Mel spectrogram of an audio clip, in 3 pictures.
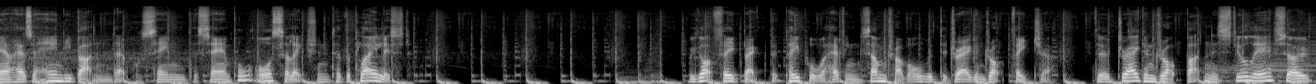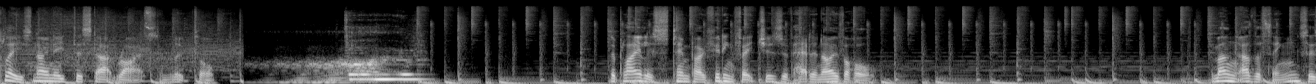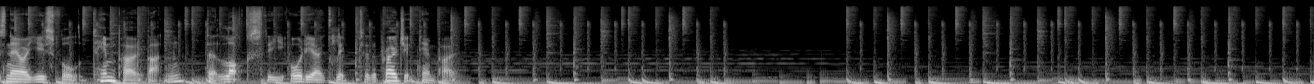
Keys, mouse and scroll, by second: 32.4 click.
